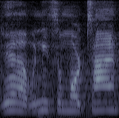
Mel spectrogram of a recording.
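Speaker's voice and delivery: ordinary delivery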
